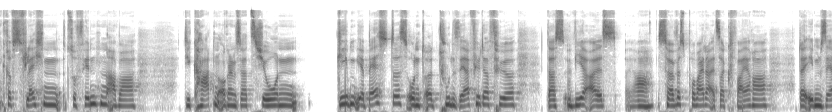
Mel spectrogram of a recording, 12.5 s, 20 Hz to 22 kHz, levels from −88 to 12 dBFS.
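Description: From 1.21 s to 11.14 s, periodic USB or driver dropouts recur every 1.99 s, each skipping roughly 10 ms of speech and leaving a regular tick.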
